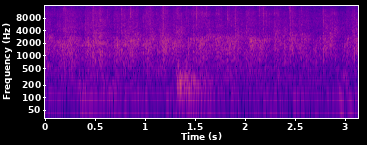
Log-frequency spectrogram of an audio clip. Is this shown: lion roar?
no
